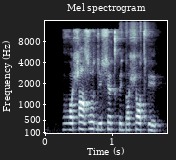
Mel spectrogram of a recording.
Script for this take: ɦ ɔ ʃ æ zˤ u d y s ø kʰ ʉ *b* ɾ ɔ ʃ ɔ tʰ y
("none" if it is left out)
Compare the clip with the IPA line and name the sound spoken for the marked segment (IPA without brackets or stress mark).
d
